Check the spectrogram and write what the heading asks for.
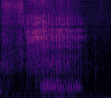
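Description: A woman's voice pausing mid-sentence: a soft breath, then a low, creaky 'hmm' lasting under a second while she tries to recall a number.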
